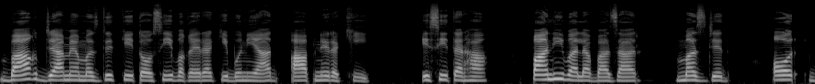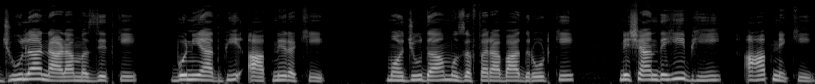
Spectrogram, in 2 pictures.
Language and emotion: Urdu, neutral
